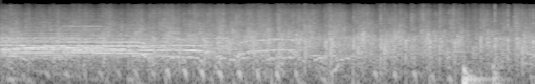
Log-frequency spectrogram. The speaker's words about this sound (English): If you think Dan and Ben made the best case, please applaud now.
